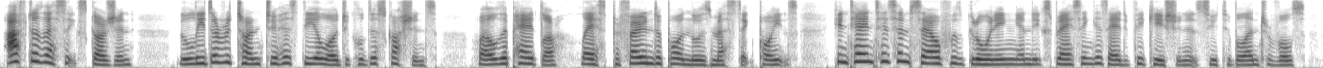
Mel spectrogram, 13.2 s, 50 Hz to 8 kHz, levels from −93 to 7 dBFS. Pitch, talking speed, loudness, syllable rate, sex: 230 Hz, 135 wpm, -25 LUFS, 5.3 syllables/s, female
